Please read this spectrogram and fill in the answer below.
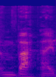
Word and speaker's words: Mbappé: go to Arsenal and how do you say his last name I say mbappe but I used to say map and then all the people on YouTube told me I was wrong which was disappointing because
